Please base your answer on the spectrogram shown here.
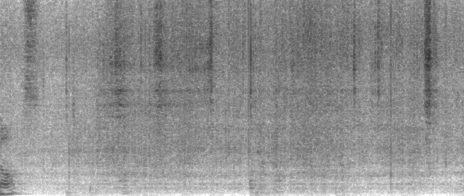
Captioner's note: sizzling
